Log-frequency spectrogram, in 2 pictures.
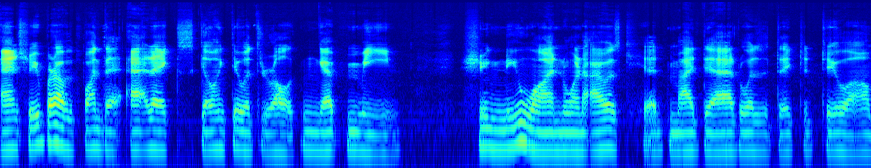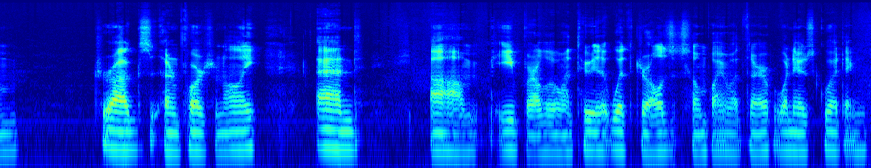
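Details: Male speaker who states his voice sounds this way because he is a stroke survivor; speech impairment after stroke.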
